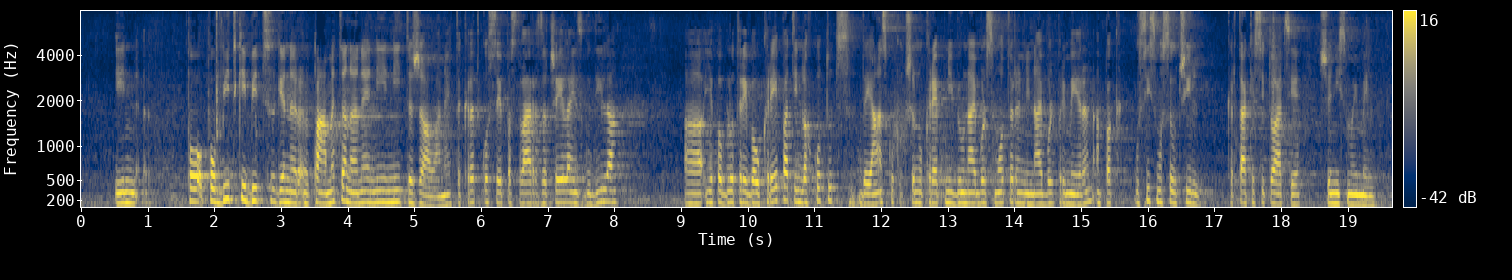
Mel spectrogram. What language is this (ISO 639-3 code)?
slv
